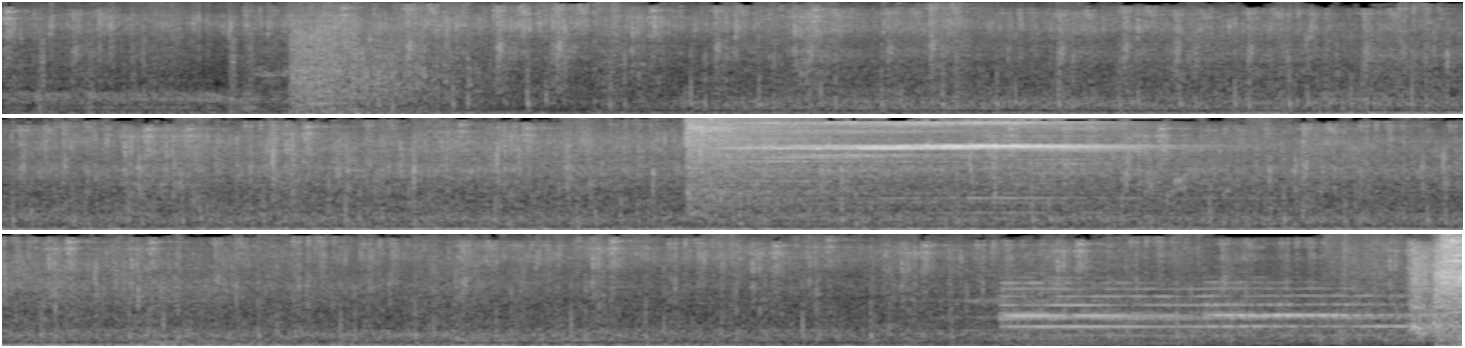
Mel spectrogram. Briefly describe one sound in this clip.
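Armoured footsteps clank on a stone floor.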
